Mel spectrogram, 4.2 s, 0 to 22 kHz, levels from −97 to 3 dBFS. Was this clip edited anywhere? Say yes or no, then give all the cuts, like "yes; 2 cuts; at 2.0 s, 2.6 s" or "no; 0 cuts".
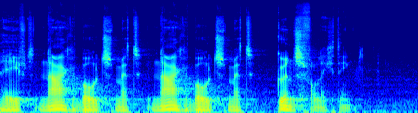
yes; 1 cut; at 1.5 s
